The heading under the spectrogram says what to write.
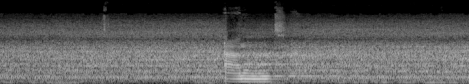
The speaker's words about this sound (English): sorry, there's a pump truck out there, which is quite disturbing to me.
